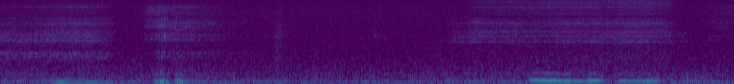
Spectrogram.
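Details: A Pit Bull dozing. Deep, gravelly snores come in short, uneven bursts with airy, breathy noise between them, in a quiet indoor setting.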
